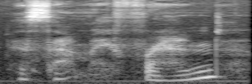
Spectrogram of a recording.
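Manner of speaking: soft, tentative wondering aloud; unsure, under the breath; hushed question. Retold or imitated. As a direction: half-whisper it, rising at the end. Acts out her uncertain question to herself.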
